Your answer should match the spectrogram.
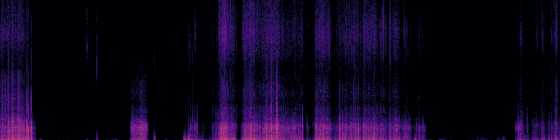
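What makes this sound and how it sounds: Long acrylic nails scratch along the gritty surface of a long grey padded emery nail file with a foam core, held in both hands. Heard are bursts of dry, raspy scraping separated by short silences, some quick and others drawn out, with a broad hiss reaching into the high range.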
